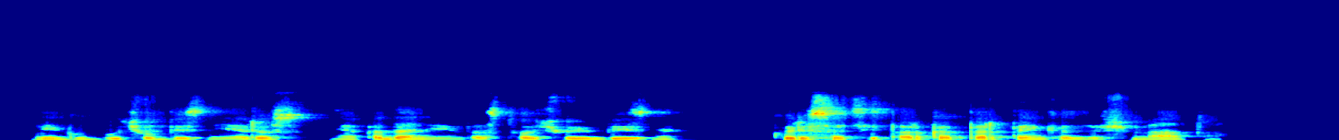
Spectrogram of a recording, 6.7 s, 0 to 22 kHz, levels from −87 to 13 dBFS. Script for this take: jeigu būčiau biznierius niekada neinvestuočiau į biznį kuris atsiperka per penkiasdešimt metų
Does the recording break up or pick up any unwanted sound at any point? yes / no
no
